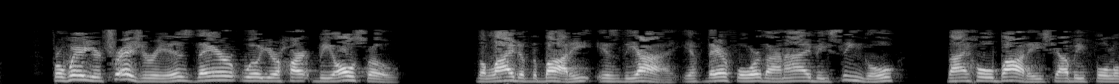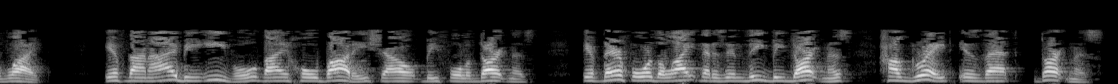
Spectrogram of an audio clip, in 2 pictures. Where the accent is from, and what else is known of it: Bengal Holler, West Virginia, United States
